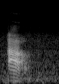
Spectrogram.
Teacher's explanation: Never add the glottal sound to the word app. App. The word is app, not hap.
